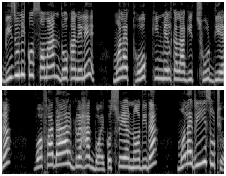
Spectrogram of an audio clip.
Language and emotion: Nepali, angry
